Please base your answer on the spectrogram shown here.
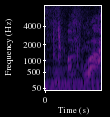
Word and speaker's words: Magua: Magua. Magua. Magua. Sound like agua. Yeah, it sounds like agua, but it's spelled like magua.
